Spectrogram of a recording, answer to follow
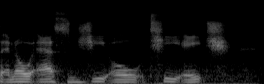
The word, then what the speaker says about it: Nosgoth: But Nosgoth, Nosgoth, is how you say it.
